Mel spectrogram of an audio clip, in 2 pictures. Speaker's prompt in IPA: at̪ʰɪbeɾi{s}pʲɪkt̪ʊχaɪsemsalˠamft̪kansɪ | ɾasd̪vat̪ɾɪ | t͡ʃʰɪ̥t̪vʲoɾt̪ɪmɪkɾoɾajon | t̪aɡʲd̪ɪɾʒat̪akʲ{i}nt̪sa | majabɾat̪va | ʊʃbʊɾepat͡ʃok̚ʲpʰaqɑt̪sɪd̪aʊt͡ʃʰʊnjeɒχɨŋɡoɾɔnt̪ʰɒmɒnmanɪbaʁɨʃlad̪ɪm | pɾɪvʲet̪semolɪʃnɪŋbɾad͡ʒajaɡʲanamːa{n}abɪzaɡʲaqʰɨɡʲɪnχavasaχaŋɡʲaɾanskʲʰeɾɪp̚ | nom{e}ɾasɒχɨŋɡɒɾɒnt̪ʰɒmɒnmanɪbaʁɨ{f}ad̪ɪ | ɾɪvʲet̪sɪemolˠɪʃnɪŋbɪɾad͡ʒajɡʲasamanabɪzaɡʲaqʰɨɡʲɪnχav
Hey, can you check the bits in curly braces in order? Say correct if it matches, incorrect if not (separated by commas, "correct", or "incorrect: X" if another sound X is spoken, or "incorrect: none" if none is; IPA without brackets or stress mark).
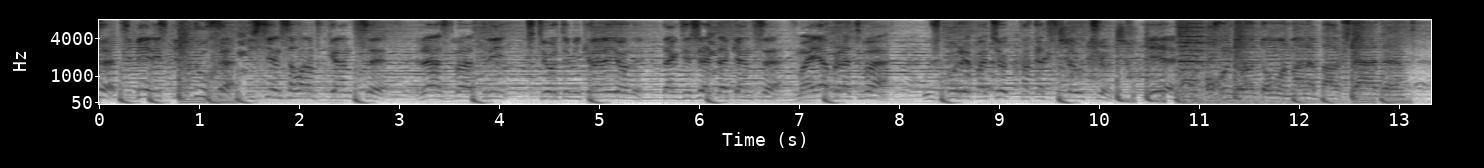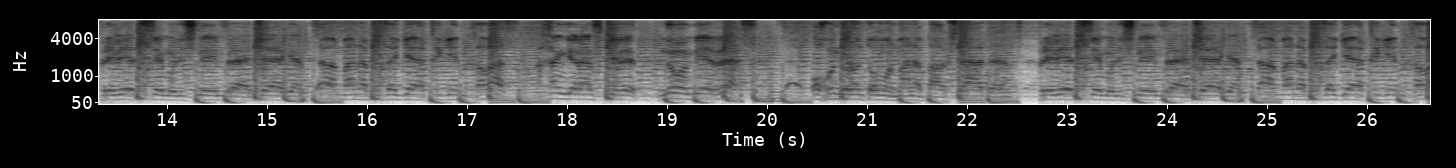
correct, incorrect: a, correct, correct, incorrect: ʃ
